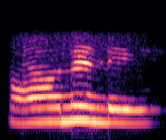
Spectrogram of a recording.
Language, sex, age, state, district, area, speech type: Telugu, female, 30-45, Andhra Pradesh, Krishna, rural, conversation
